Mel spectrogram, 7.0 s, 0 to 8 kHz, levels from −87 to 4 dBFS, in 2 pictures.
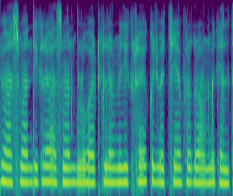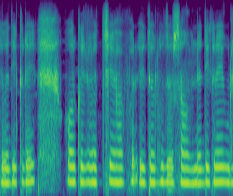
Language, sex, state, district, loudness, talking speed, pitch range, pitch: Hindi, female, Andhra Pradesh, Chittoor, -12 LUFS, 285 wpm, 220-230 Hz, 225 Hz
